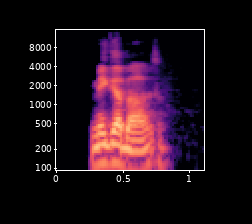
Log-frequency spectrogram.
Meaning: megabase
- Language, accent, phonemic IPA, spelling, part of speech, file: French, France, /me.ɡa.baz/, mégabase, noun, LL-Q150 (fra)-mégabase.wav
